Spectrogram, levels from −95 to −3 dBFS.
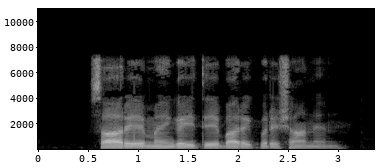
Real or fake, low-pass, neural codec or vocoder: real; 7.2 kHz; none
